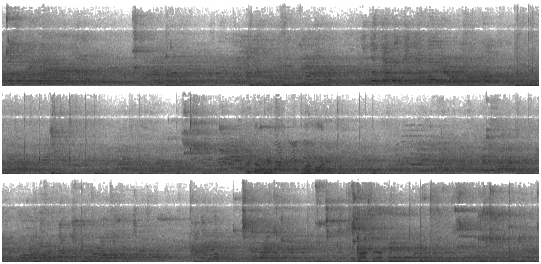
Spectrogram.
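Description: Basketball bouncing on a hardwood gym floor, with players' and spectators' voices echoing around a large gym.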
